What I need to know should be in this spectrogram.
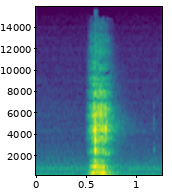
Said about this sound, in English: Getting a little sniffle coming out of it.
